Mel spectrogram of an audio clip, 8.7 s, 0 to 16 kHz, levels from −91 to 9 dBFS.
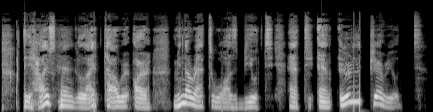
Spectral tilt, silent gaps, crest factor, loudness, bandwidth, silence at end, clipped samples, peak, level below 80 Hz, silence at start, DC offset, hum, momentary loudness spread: -4.5 dB/octave; 0.42-0.46 s, 6.04-6.08 s, 8.09-8.27 s; 16 dB; -15 LUFS; 11 kHz; 0.25 s; under 0.1%; 0 dBFS; -50 dBFS; 0.05 s; under 0.1%; none; 15 LU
